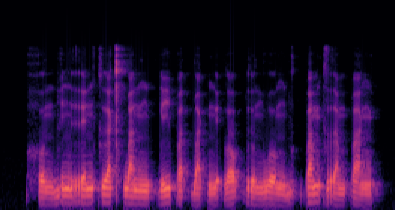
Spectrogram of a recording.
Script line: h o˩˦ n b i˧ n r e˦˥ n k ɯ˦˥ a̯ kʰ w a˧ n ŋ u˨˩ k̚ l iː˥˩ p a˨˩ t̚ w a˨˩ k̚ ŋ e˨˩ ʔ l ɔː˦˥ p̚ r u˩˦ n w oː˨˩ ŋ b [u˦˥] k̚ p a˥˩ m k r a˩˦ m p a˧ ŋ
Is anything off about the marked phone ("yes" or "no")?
yes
